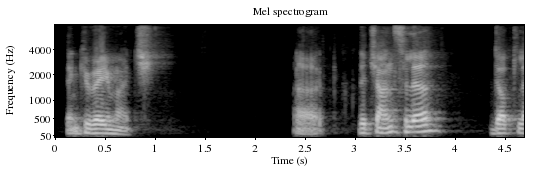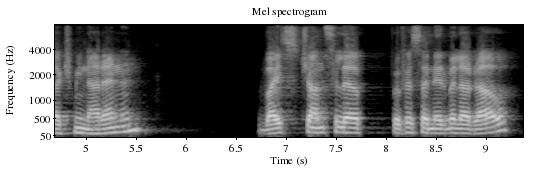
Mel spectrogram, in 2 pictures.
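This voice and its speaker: A man with an Indian accent speaks at a moderate pace and medium pitch, using ordinary pitch variation and long, frequent pauses. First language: Marathi. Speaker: judge. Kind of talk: convocation address. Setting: convocation hall with audience. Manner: formal.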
